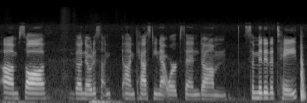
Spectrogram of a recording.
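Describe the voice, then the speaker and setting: A woman's voice: fairly low pitch, steady tone, slow pace, pushed and bright, clean tone, rough recording. A woman, an actress guest, telling in upbeat, chatty talk how she got a film role. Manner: upbeat, chatty, many fillers. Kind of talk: casual interview storytelling.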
